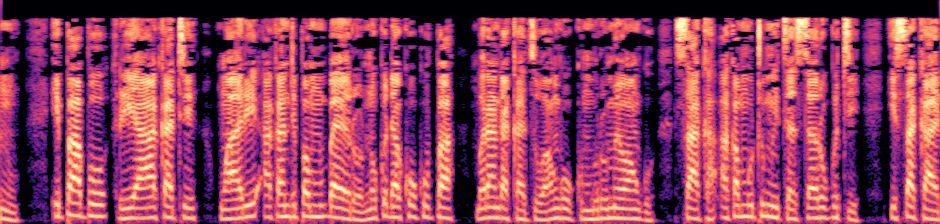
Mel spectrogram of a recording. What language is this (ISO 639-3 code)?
sna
